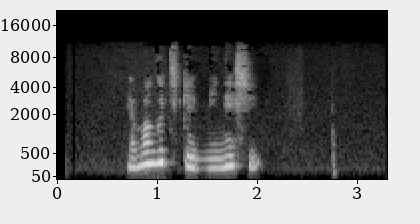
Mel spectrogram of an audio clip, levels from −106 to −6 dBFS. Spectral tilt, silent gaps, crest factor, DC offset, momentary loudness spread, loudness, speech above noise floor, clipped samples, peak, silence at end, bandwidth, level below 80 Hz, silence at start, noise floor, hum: -4.5 dB/octave; none; 20 dB; under 0.1%; 12 LU; -30 LUFS; 44 dB; under 0.1%; -12 dBFS; 0.55 s; 10.5 kHz; -84 dBFS; 0.7 s; -73 dBFS; none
